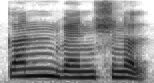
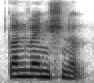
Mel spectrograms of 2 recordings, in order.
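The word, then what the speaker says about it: conventional: तो पूरी स्पेलिंग हमारी क्या बन जाती है, CON कन, VEN वैन, श और TIO श, NAL नल, कन्वेंशनल, कन्वेंशनल।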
